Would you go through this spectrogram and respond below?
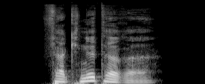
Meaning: inflection of verknittern: 1. first-person singular present 2. first-person plural subjunctive I 3. third-person singular subjunctive I 4. singular imperative
- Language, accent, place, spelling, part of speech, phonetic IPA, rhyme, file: German, Germany, Berlin, verknittere, verb, [fɛɐ̯ˈknɪtəʁə], -ɪtəʁə, De-verknittere.ogg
